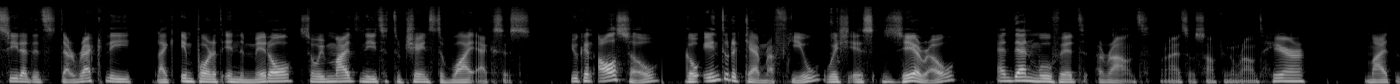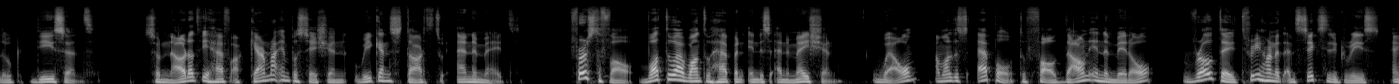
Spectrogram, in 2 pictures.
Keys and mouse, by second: 3.3 click, 8.2 KP_0, 14.1-15.2 drag, 15.2-27.9 middle drag, 23.4 g.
